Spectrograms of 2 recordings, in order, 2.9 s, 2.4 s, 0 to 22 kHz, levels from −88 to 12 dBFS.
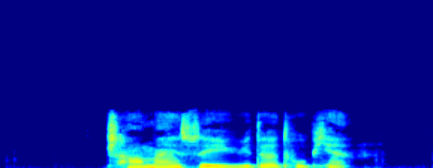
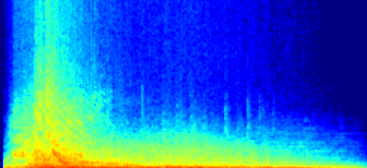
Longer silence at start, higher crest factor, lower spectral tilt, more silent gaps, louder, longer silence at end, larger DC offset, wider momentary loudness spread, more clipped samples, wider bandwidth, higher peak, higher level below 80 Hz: first, 0.7 s vs 0 s; first, 16 dB vs 8 dB; about the same, -5 dB/octave vs -5.5 dB/octave; neither; second, -27 LUFS vs -8 LUFS; first, 0.55 s vs 0.1 s; neither; second, 8 LU vs 13 LU; second, under 0.1% vs 2%; second, 7.8 kHz vs over 20 kHz; second, -12 dBFS vs 0 dBFS; second, -66 dBFS vs -12 dBFS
